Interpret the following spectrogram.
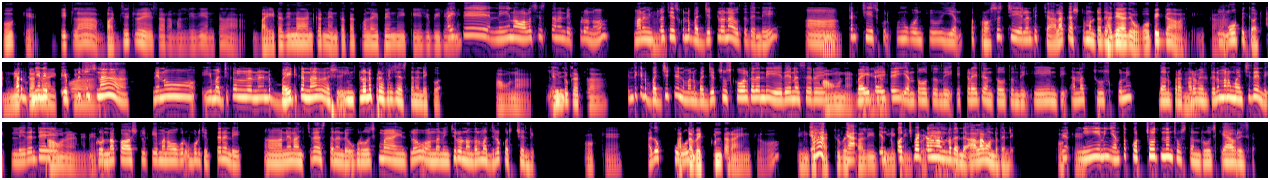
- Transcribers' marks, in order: in English: "బడ్జెట్‌లో"; other background noise; in English: "బడ్జెట్‌లోనే"; in English: "ప్రాసెస్"; in English: "ప్రిఫర్"; in English: "బడ్జెట్"; in English: "యావరేజ్‌గా"
- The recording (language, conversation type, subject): Telugu, podcast, సాధారణ పదార్థాలతో ఇంట్లోనే రెస్టారెంట్‌లాంటి రుచి ఎలా తీసుకురాగలరు?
